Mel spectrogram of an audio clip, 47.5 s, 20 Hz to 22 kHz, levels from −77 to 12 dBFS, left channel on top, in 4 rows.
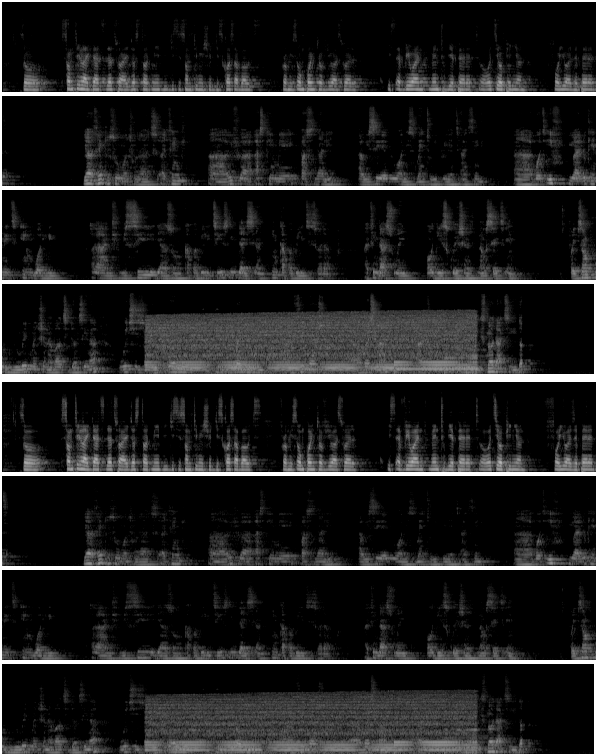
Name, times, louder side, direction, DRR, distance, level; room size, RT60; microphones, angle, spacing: voice 1, 0.3-0.9 1.2-5.1 5.6-7.1 7.7-10.4 11.0-12.0, right 3 dB, 65° right, 0.9 m, -29 dB
voice 2, 13.5-15.6 16.0-18.7 19.0-21.6 22.1-25.0 25.5-30.4 31.0-32.0 32.2-34.1 35.1-39.5 39.9-42.2 42.6-43.5 43.9-46.0, left 2 dB, 40° left, 1.5 m, -40 dB
sound 1, 38.5-45.1, left 1 dB, 25° left, 1.0 m, -31 dB
29.5 x 17.5 x 6.8 m
head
